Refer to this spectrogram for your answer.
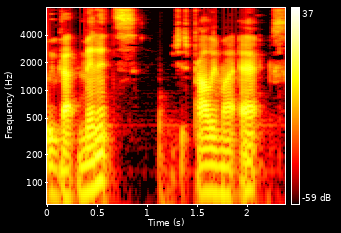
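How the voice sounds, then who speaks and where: This man's recording is very clean, with a silent background. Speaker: math teacher. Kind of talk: tutorial. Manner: fast.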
